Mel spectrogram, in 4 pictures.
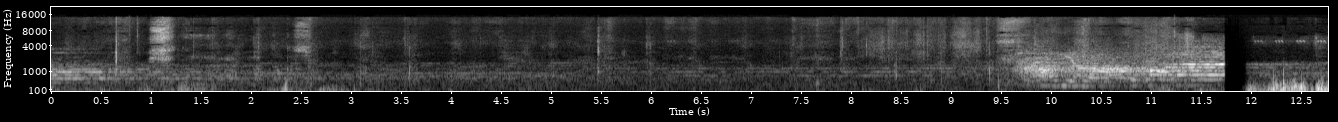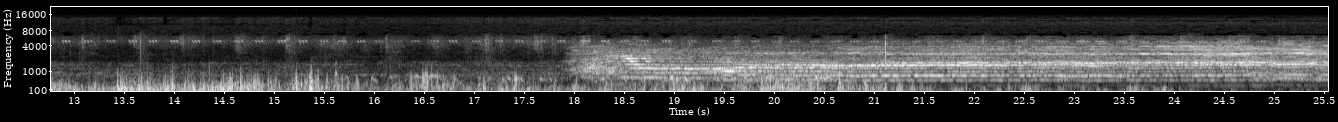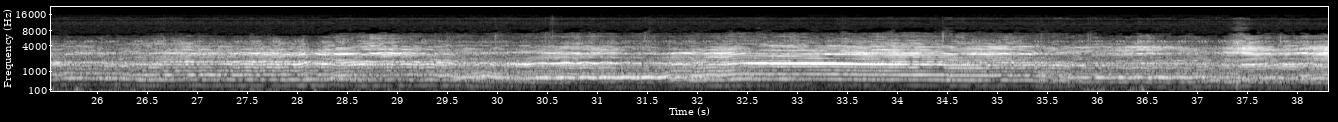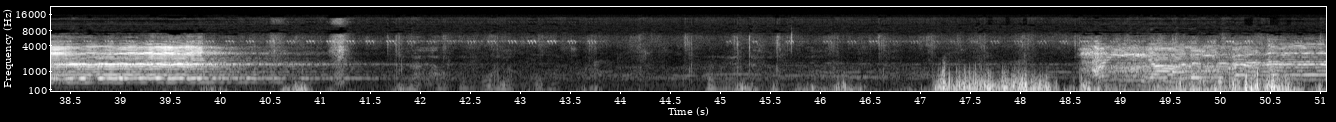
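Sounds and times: call to prayer over loudspeakers: 0:00.0 - 0:12.0, 0:15.6 - 0:51.0.

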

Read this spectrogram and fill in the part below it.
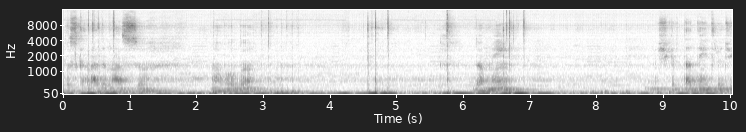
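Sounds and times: keyboard typing: 0:00.2 - 0:00.9, 0:02.8 - 0:03.6, 0:04.5 - 0:05.0, 0:06.6 - 0:07.0.

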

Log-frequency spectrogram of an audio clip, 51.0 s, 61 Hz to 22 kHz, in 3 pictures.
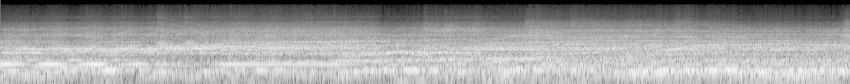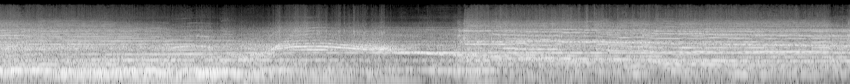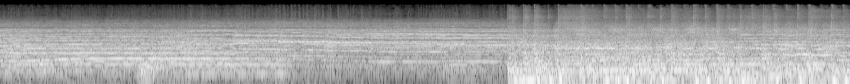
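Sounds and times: electric guitar and keyboard tones: 0:00.0 - 0:51.0
rock band droning chords: 0:00.0 - 0:51.0
repeating bass figure: 0:44.2 - 0:51.0.

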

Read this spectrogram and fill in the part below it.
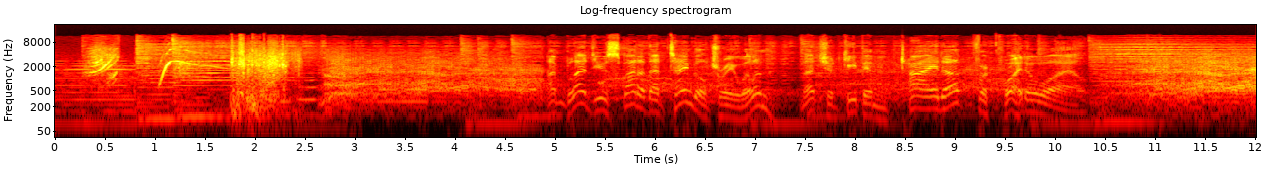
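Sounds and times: cartoon monster roar: 0:02.6 - 0:07.0, 0:07.6 - 0:09.7.

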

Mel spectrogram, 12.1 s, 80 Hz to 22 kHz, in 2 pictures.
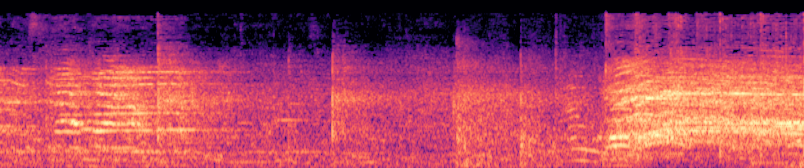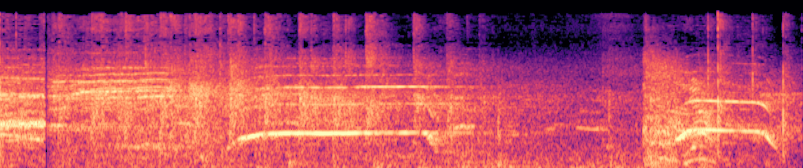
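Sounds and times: crowd cheering and yelling: 0:04.5 - 0:10.4.

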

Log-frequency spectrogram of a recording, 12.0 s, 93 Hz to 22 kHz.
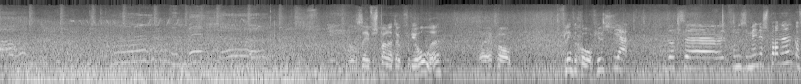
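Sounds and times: wind noise: 0:00.0 - 0:06.9
boat engine rumbling: 0:00.0 - 0:12.0
water noise: 0:00.0 - 0:12.0.

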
